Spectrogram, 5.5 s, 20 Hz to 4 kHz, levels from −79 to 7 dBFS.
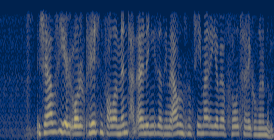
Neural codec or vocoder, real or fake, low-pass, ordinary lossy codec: codec, 16 kHz in and 24 kHz out, 0.4 kbps, LongCat-Audio-Codec, four codebook decoder; fake; 3.6 kHz; none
